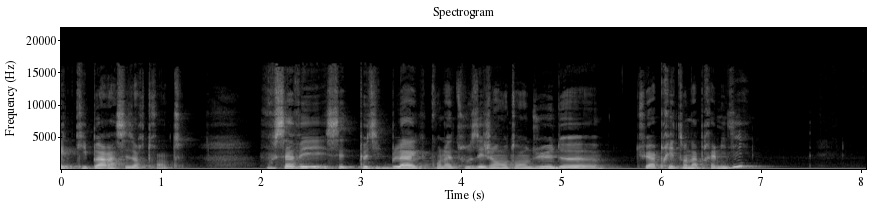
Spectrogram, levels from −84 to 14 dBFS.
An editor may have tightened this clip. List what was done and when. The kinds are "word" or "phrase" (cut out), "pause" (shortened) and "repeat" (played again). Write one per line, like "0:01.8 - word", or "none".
none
